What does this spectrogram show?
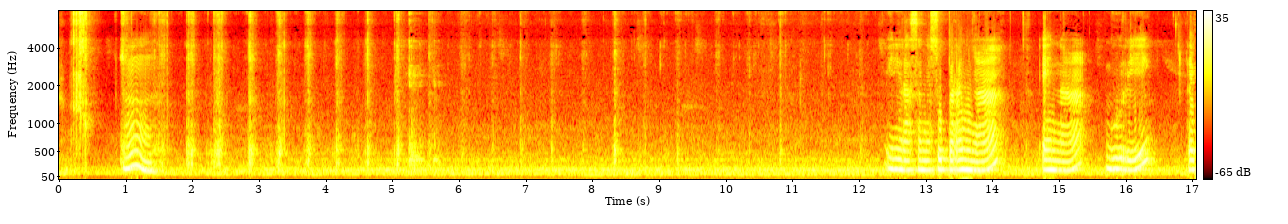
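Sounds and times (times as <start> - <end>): crispy food crunching: 0.0 - 12.4
steady low hum: 0.0 - 17.0.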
